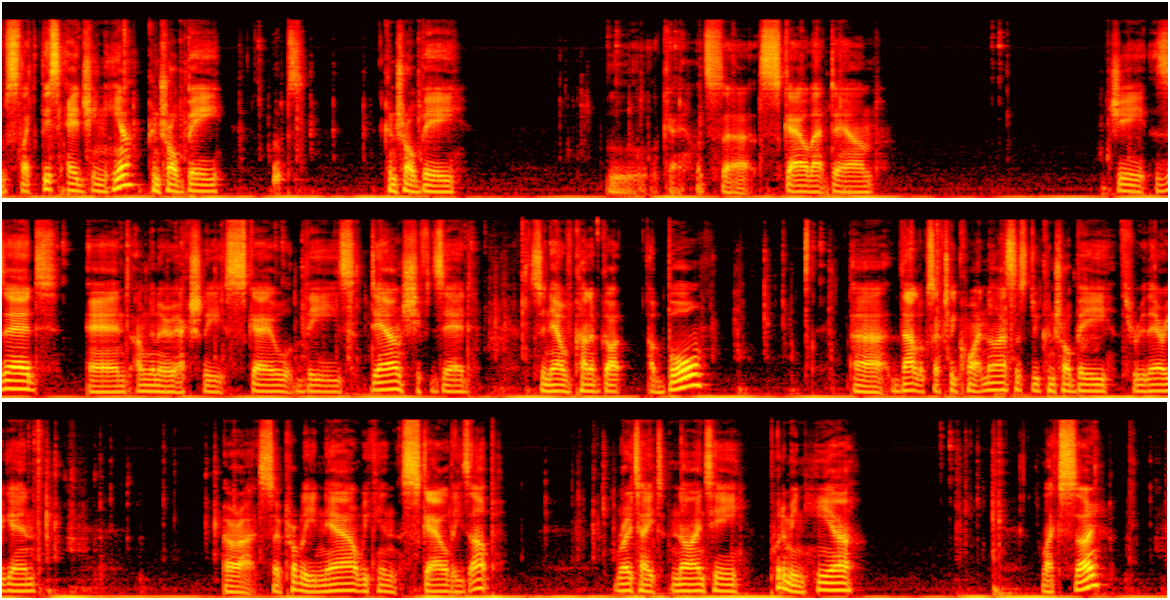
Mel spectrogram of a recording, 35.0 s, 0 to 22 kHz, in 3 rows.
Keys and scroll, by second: 1.7 ctrl+b, 4.1 ctrl+b, 8.1 s, 11.0 g, 15.0 s, 16.6 Tab, 18.6 Tab, 21.6 ctrl+b, 23.8 Tab, 25.8 s, 27.8 KP_3, 29.4 r, 30.6 g, 33.2 KP_7.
